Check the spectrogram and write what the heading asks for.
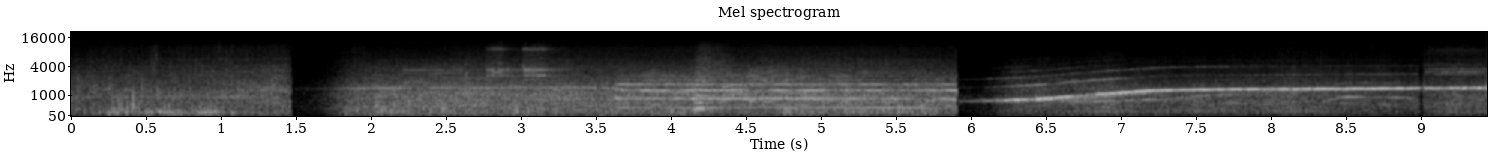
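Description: A siren: first a noisy stretch like wind on a microphone, then after a sudden break a steady pitched tone that shifts to a new note partway through. After a second break the siren winds up in pitch over about a second and holds a loud, high steady note.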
